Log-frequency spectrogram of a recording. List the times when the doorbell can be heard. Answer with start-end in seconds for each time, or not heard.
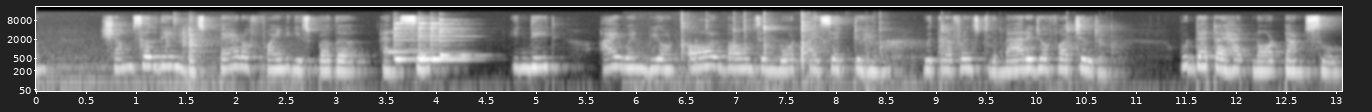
3.5-4.4.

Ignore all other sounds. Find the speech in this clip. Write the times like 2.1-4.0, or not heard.
0.0-4.0, 4.8-10.8, 11.4-13.0.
